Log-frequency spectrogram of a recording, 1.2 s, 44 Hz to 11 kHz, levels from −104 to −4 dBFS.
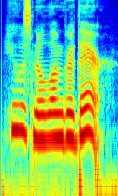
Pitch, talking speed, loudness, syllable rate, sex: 240 Hz, 255 wpm, -14 LUFS, 6.4 syllables/s, female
